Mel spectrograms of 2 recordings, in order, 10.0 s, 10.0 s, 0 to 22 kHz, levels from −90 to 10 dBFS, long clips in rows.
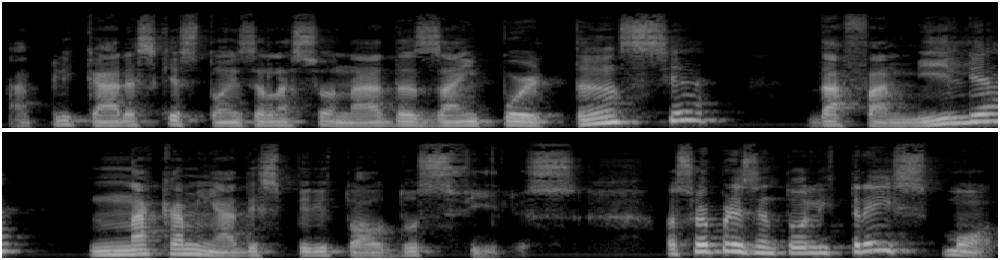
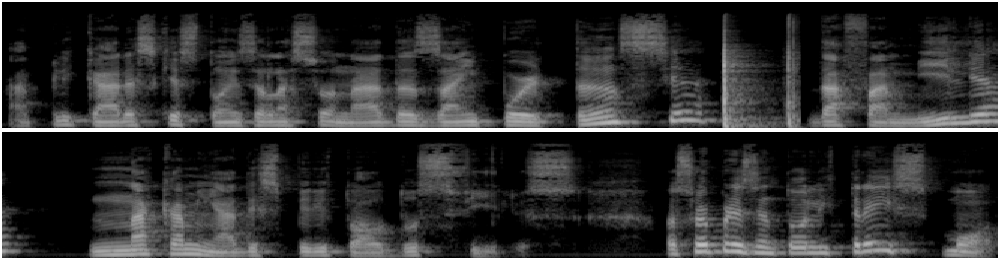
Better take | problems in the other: first | footsteps; very faint; at 3.5 s; peak 3 dB above the speech

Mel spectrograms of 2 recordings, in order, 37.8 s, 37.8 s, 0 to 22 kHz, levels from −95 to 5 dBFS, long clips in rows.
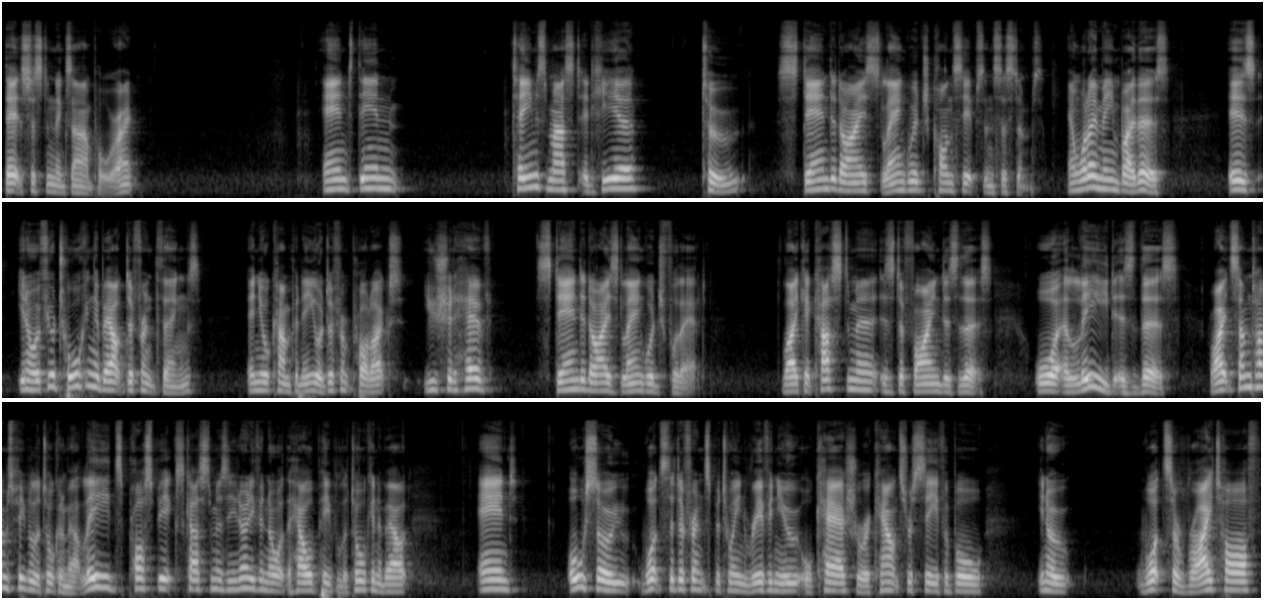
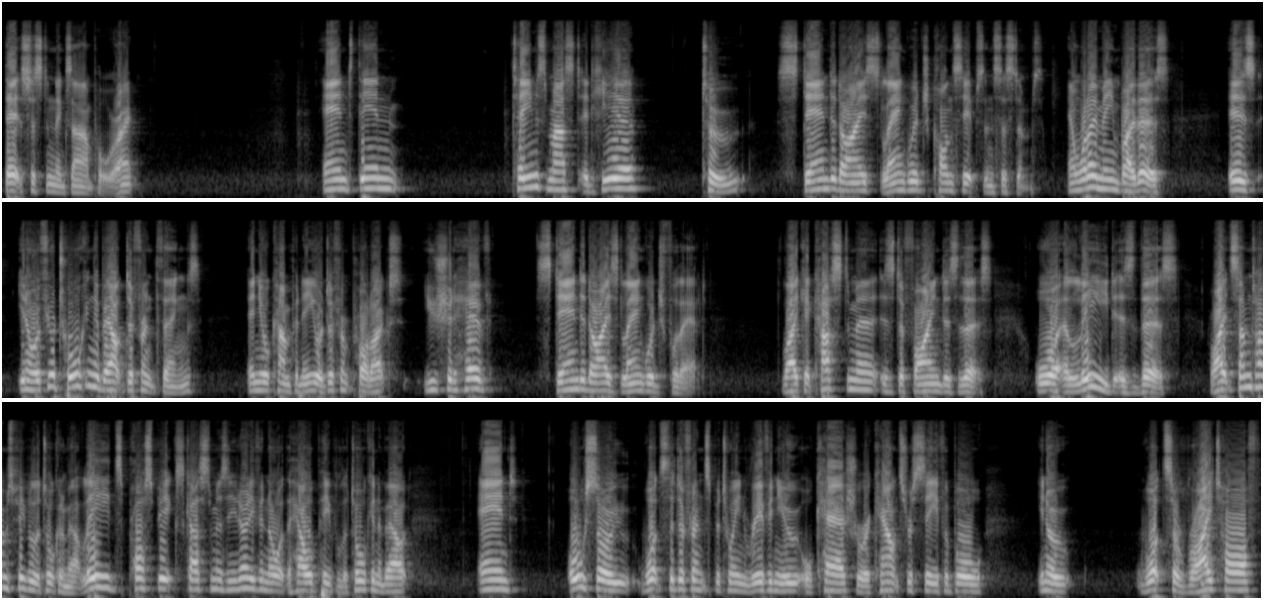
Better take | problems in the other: first | distortion; slight; 3% of the sound clipped

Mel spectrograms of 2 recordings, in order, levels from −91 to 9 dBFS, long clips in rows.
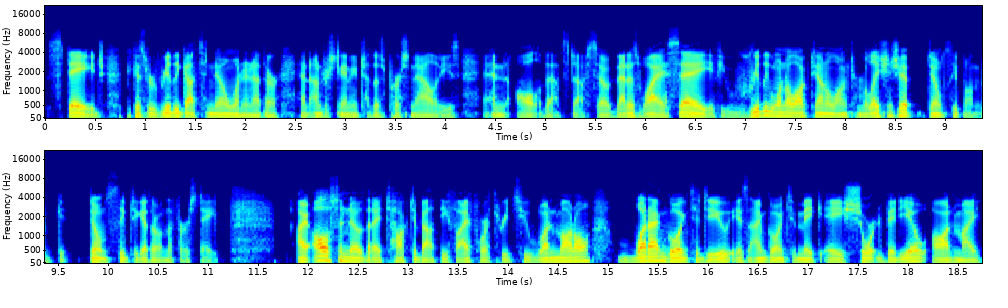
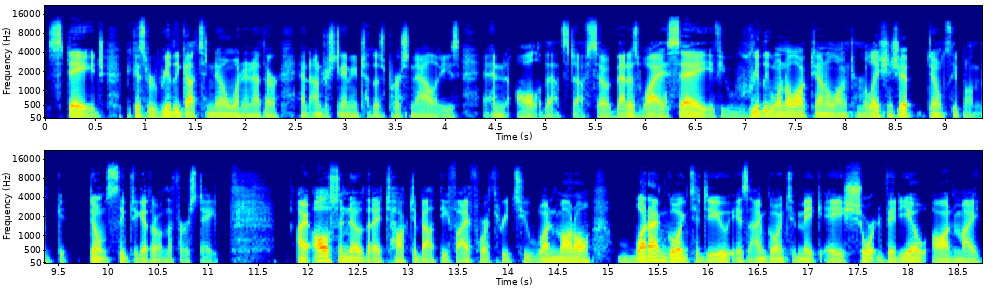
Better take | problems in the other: second | muffled; very; fading above 3 kHz

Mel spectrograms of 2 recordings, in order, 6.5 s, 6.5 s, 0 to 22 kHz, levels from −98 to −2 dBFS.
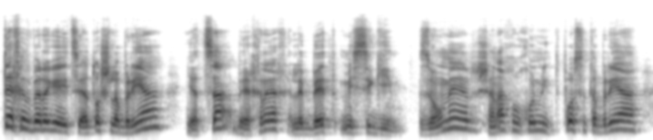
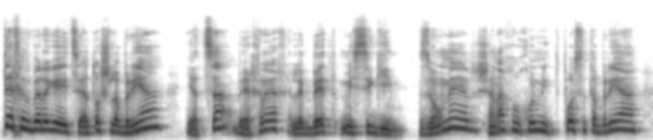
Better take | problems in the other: second | thin; very; fading below 450 Hz

